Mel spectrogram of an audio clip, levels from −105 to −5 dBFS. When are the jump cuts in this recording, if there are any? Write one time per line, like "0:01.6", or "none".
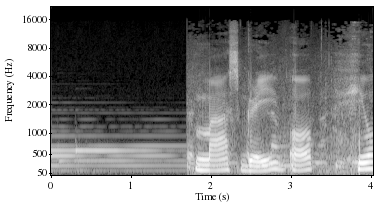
0:01.7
